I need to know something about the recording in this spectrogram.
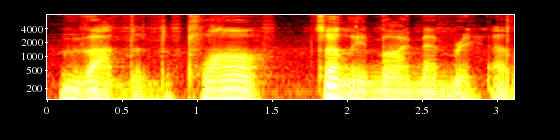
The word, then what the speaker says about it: Vanden Plas: I'm talking about the Van der Pla saying that's not how you say Van der Pla. Well, yeah, it's not strictly the correct pronunciation, but this particular channel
